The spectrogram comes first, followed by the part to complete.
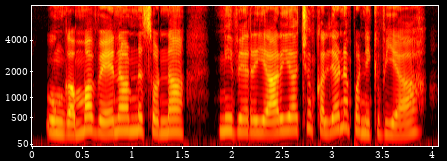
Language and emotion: Tamil, fearful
